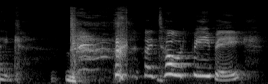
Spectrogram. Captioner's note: chuckling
